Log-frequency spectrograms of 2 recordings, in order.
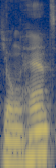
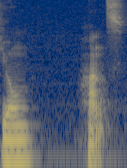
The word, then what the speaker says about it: Junghans: Common mistake here, again, a tiny mistake, it is Junghans. It's not Junghans, it's Junghans. And by the way, this German name, Hans.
